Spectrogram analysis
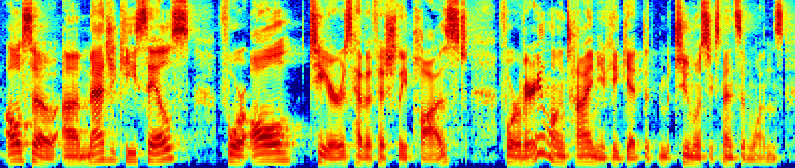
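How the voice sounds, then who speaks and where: A man hosts a casual podcast and reads out the latest news. His voice sits at an ordinary middle pitch, and he talks in a loose, teasing way, often trailing off mid-thought and starting again. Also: normal speed. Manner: conversational, teasing, trails off and restarts. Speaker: podcast host.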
